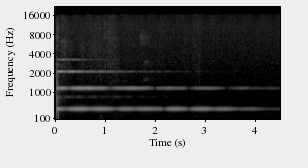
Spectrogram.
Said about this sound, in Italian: Quindi mettiamoci comodi, iniziamo pure la meditazione. Ogni tanto sentiremo il suono della campana.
